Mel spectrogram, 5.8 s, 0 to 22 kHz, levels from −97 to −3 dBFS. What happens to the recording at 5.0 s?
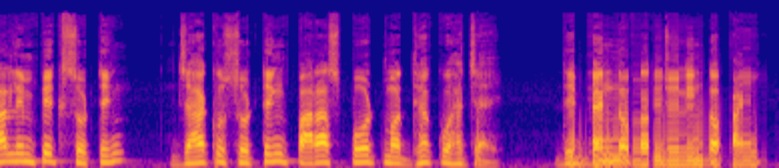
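At 5.0 s the speech has collapsed into a rigid, metallic buzz fixed at 100 Hz, still loosely tracing the syllables. This robotic sound from repeated short buffers runs from 4.27 s to the end at 5.84 s. The likely cause is audio arriving too seldom, so the playback fills gaps by looping the last slice, here about 10 ms long, which sets that 100 Hz pitch. Roughly two-thirds or more of the sound in that stretch is repeated material rather than real audio.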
